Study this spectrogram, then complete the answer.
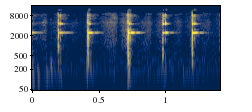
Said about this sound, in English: The bottle, the glass bottle,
